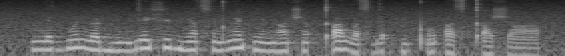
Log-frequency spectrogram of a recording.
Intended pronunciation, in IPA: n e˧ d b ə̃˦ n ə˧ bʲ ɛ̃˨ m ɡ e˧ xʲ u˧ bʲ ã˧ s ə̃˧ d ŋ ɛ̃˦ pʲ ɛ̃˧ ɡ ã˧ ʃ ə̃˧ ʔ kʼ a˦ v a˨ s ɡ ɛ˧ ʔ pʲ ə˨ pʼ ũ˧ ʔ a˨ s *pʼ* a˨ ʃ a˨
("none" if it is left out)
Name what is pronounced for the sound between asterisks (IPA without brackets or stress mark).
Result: kʼ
